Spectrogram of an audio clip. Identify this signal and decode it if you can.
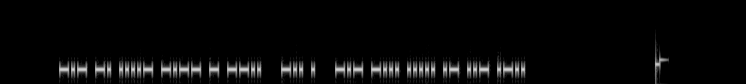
Morse code, heard as a keyed tone, about 37 wpm, 700 Hz. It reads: KN4YTZ DE KB5AUL
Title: USA Callsign DE Callsign - 6 Characters - 40wpm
